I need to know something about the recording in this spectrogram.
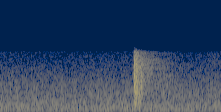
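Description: A single sharp knock or snap about two-thirds of the way through, the loudest thing here, over a steady hiss of room noise.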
